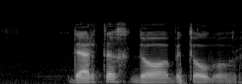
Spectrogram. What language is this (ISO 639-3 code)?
afr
